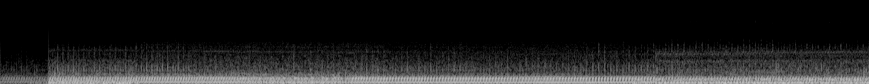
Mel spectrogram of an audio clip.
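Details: Custom Triumph Bonneville T100 with Down & Out drag pipes, riding after stage 1 torque kit and stage 4 ECU remap: deep steady smooth twin grumble, no pops or crackles; normal exhaust note, backfiring gone.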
